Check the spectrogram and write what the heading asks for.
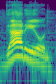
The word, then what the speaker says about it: Garren: garen viene de gallon Los japoneses lo pronuncian como gareon el galeon o doblón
